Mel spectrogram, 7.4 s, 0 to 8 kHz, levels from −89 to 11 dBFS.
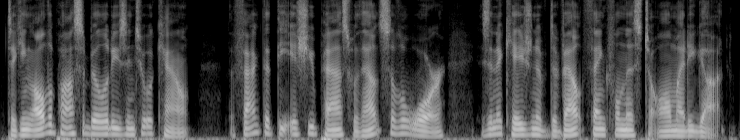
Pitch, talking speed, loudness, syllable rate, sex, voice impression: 120 Hz, 195 wpm, -19 LUFS, 6.5 syllables/s, male, very masculine, adult-like, slightly middle-aged, thick, tensed, slightly powerful, bright, hard, very soft, slightly muffled, fluent, slightly raspy, cool, very intellectual, slightly refreshing, very sincere, very calm, mature, very friendly, very reassuring, unique, elegant, slightly wild, sweet, slightly lively, very kind, modest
